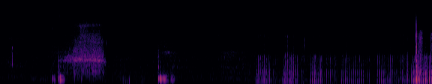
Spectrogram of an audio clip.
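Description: A cat purrs near the listener in a cab of a Scania truck, a soft rhythmic rumble in short bursts of several breaths, with a couple of faint rustles before it and no talk over it.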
